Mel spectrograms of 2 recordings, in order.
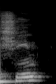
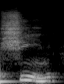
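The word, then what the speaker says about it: ش: However, when you are pronouncing the sheen, it's a much fuller sh sound. So when you say ashhadu is different to she. She is very light, but ashhadu is fuller.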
